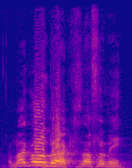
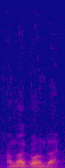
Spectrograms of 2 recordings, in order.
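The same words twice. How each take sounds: First: Upset. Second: Low, soft retold refusal; upset, subdued. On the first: Retold or imitated. Upset student tells wife he's quitting, loud protest. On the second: Upset student refuses to return to kindergarten, subdued. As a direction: say it low, under your voice. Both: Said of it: "He got so upset".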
